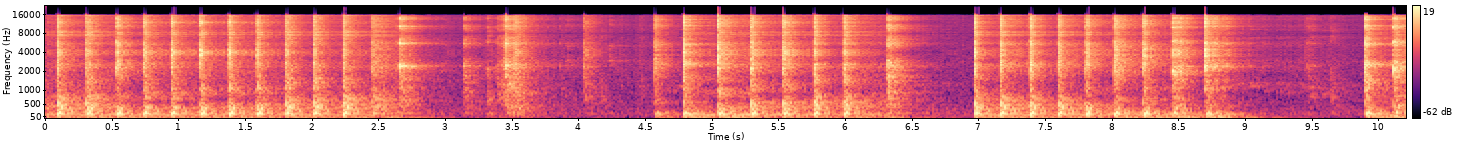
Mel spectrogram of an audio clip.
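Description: Hammer driving a chisel in quick, light strikes, about four or five a second, chipping mortar out of the joint around a glass block between drilled holes. The strikes come in runs of two to three seconds with short pauses between.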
